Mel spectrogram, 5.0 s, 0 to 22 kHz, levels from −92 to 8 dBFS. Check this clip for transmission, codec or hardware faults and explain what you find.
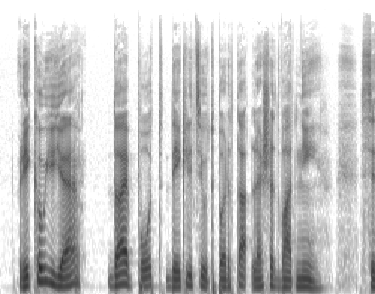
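No fault turns up anywhere in this speech recording; the signal stays continuous and intact throughout.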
